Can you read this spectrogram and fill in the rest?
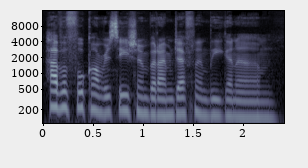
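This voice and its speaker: A woman in her twenties, raised in France and Dubai, guest on a chat podcast, talking reflectively and often pausing to search for words. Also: deep voice, smooth, in a large hall. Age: 20s. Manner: reflective, searching, many fillers.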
